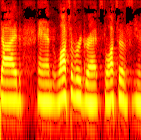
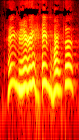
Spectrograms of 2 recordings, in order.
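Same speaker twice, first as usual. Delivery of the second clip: high, louder mock hello; cheery greeting; 7 semitones higher, 4 dB louder than usual. Jesus arrives and greets the sisters, cheery greeting. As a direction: call out a light, lifted greeting.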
